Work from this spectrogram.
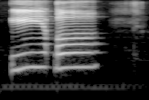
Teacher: حمزہ قوف زیر ق، یہ جو ہے نا ق، یہ قلقلہ یعنی کہ حرف کو اس کی جگہ سے تھوڑا سا ہلا دینا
